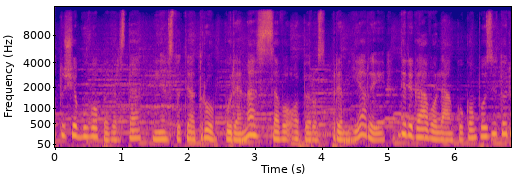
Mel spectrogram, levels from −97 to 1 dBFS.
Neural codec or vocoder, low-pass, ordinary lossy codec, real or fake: vocoder, 44.1 kHz, 128 mel bands every 512 samples, BigVGAN v2; 14.4 kHz; AAC, 64 kbps; fake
